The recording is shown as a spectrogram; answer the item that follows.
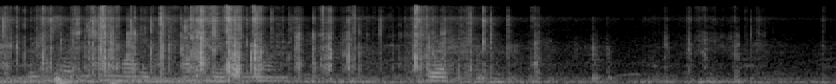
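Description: Foil booster pack of Pokémon cards crinkling and tearing as it is opened by hand: a dense run of sharp crackles over the first three seconds, then softer rustling as the cards are handled.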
